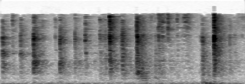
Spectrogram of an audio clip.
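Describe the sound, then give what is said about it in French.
A door handle being taken apart: a string of irregular metallic clicks, taps and rattles at moderate volume, with brief pauses between bursts and no voices. “Ils ont démonté la poignée.”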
